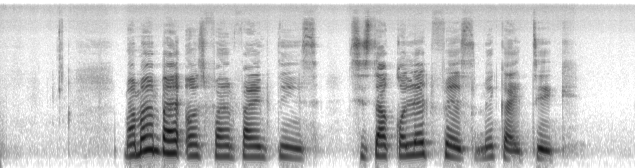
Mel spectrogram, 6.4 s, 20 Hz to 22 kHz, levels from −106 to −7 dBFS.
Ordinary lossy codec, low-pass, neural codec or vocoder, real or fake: none; 19.8 kHz; none; real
